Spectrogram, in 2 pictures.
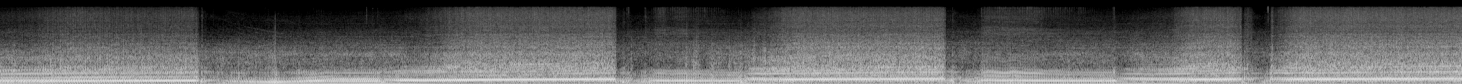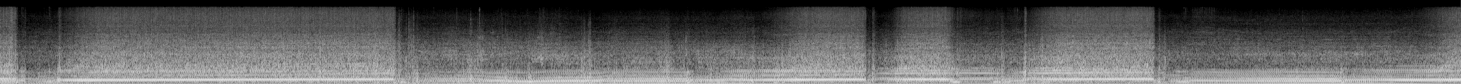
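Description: Car engine heard from inside the cabin, driven hard: it repeatedly accelerates with rising pitch, then drops sharply at each gear change or lift-off, about every three to four seconds.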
